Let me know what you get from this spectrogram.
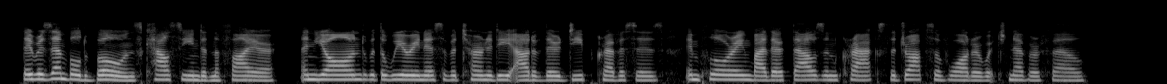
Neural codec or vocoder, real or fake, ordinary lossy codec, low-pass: none; real; MP3, 64 kbps; 7.2 kHz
